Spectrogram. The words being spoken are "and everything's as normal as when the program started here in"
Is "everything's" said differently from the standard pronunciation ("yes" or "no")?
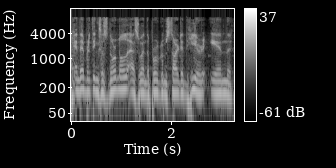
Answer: yes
